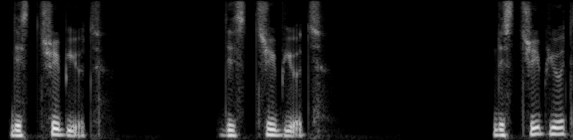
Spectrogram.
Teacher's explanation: It consists of 3 syllables actually, and the stress is on the second syllable.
